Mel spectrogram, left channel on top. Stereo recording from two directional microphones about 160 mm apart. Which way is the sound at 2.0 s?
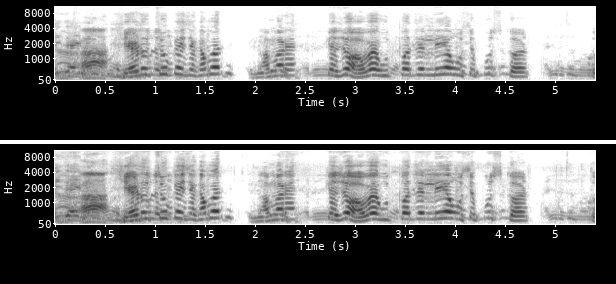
15° left (ahead or behind).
